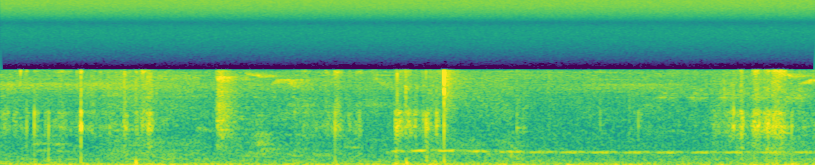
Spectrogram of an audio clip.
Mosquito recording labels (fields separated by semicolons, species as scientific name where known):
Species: no mosquito; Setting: cup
